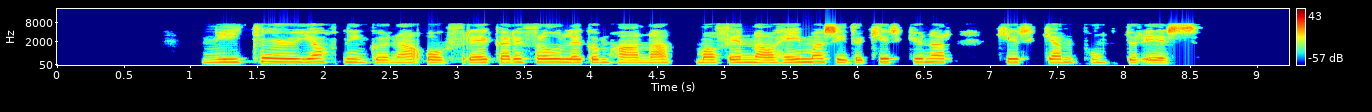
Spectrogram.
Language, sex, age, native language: Icelandic, female, 30-39, Icelandic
